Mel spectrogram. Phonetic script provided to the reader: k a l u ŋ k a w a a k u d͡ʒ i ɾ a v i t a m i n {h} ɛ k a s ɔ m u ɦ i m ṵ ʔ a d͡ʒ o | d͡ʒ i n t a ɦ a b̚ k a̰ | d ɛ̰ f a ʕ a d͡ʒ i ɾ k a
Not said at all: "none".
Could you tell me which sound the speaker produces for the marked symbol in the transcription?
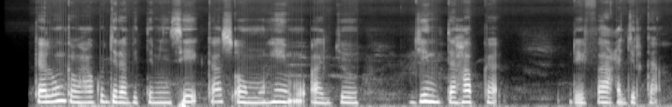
s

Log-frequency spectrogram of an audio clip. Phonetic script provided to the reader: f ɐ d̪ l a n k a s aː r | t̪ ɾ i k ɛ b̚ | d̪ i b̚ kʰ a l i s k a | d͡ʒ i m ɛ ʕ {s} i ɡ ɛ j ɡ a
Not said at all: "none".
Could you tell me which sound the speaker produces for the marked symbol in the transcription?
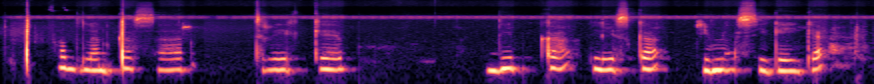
s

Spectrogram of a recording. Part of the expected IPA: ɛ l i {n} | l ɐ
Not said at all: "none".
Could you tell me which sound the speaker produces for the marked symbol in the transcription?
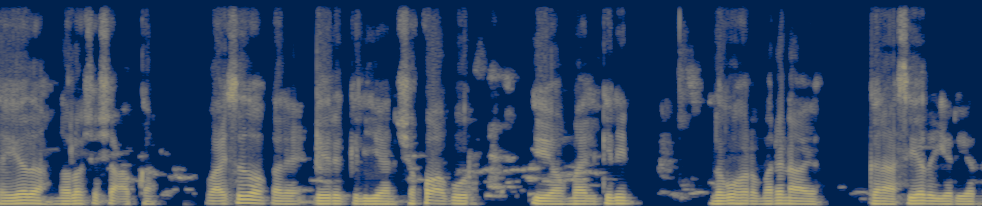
n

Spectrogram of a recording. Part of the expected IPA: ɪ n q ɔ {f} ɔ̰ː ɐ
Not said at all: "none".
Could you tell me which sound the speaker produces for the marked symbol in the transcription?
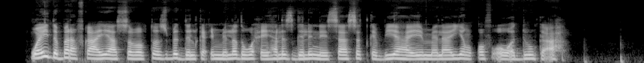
f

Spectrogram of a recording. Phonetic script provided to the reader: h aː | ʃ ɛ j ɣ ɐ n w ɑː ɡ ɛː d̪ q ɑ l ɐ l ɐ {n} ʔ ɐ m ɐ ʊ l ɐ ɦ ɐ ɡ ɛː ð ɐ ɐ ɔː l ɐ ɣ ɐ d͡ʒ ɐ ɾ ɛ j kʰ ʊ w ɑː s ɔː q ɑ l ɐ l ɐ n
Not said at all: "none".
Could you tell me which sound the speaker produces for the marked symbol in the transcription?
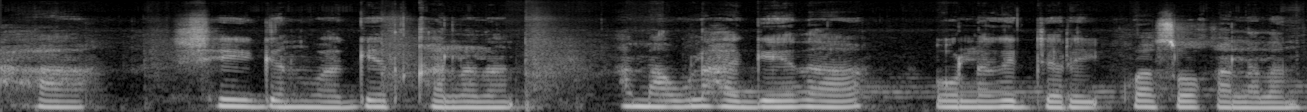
n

